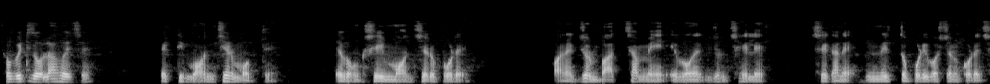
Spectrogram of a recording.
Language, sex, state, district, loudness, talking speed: Bengali, male, West Bengal, Jalpaiguri, -19 LUFS, 135 wpm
